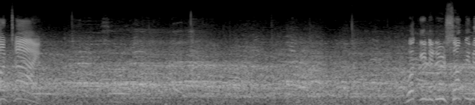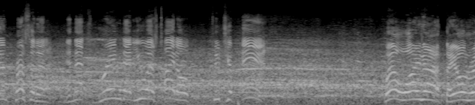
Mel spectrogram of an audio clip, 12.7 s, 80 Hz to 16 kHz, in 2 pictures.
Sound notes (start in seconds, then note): 4.0 crowd chatter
